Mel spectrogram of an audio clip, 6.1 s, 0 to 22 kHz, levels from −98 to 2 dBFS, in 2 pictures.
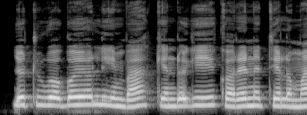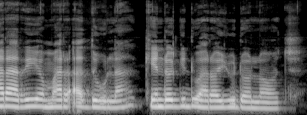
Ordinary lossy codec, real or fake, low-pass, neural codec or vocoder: none; real; none; none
